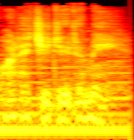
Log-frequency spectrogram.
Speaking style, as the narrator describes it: Crow rasped

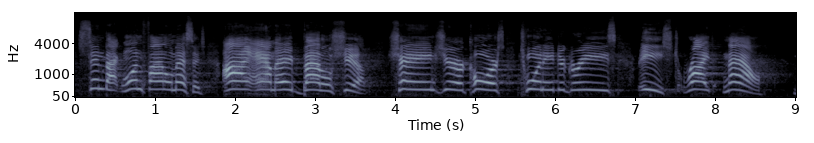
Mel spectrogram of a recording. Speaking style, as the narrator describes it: He shouted

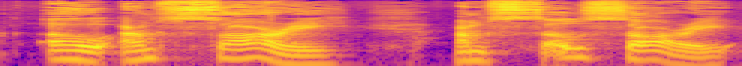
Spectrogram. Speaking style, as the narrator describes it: exclaimed

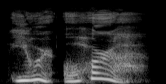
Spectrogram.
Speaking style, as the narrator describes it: she breathed, her voice shaking with astonishment

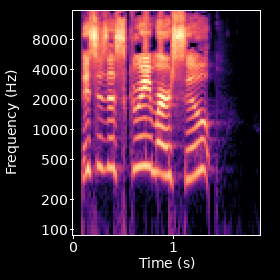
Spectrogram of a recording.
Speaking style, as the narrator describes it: Luca shouted into his ear

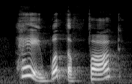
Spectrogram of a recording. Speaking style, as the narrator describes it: Vampire shouted angrily

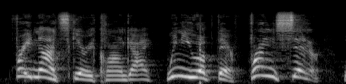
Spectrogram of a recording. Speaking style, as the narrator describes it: Lancer exclaimed

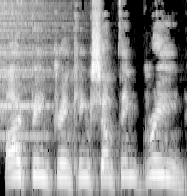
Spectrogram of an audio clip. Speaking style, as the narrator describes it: yelled

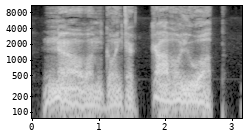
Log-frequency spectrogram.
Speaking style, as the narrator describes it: roared the troll

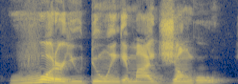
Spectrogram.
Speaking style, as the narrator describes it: he roared

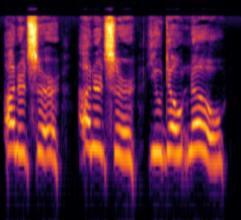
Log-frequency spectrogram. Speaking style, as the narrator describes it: screamed Katerina Ivanovna

